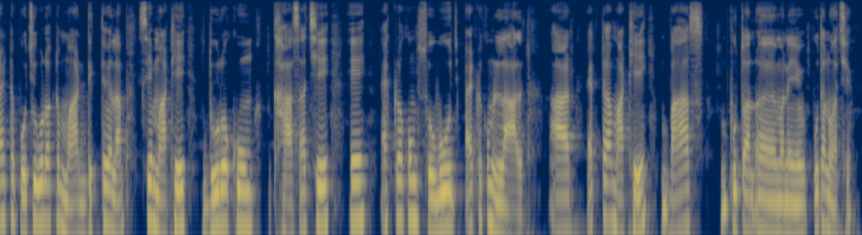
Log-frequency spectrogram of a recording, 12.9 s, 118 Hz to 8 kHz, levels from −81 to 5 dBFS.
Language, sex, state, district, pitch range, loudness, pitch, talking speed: Bengali, male, West Bengal, North 24 Parganas, 110-145 Hz, -21 LUFS, 130 Hz, 120 wpm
